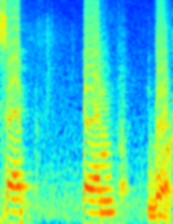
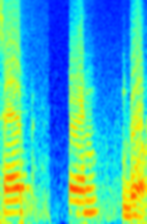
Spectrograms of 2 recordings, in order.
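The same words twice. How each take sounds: First: Very slow, drawn-out syllables; slow syllable demo. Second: Slow, deliberate second take; slow syllable demo. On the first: Teacher sounding out a word slowly for students. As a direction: stretch every part of the word. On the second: Teacher repeating the word slowly for students. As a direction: pull each syllable apart slowly. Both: Shown as a demonstration. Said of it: "ওই সাউন্ডটা কিরকম হচ্ছে".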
